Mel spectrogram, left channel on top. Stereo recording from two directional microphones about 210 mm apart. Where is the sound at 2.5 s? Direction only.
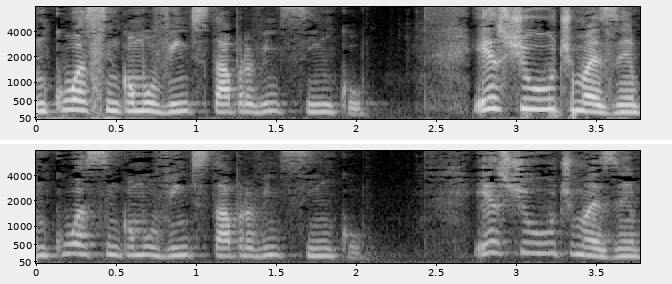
45° left (ahead or behind).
